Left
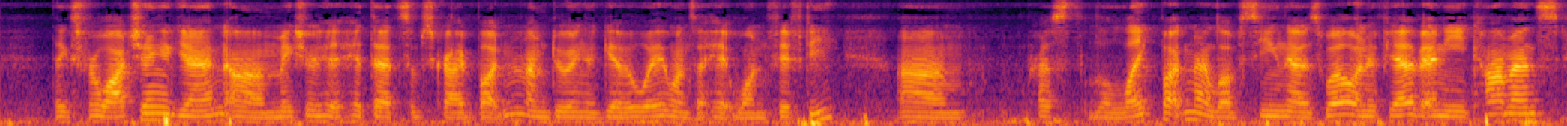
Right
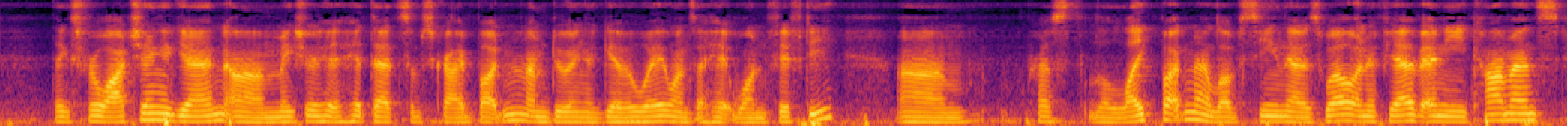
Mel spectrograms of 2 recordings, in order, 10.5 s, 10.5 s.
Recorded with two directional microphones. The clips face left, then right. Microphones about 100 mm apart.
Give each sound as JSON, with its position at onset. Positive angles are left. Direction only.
{"t": 0.4, "sound": "speech", "side_deg": -30}
{"t": 1.6, "sound": "speech", "side_deg": -20}
{"t": 7.2, "sound": "speech", "side_deg": -45}
{"t": 7.5, "sound": "speech", "side_deg": -25}
{"t": 9.6, "sound": "speech", "side_deg": -35}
